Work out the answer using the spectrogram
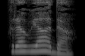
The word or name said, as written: ಕರಿವ್ಯಾಧಿ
